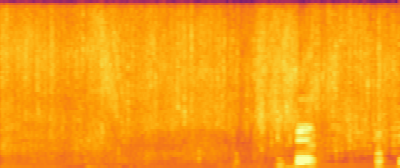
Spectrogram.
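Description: Water spraying from a garden hose onto young trees and leaves, a steady hiss, with held background-music notes beneath it.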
